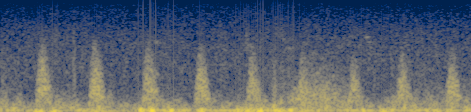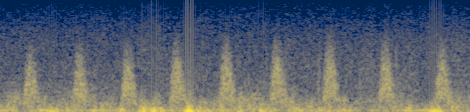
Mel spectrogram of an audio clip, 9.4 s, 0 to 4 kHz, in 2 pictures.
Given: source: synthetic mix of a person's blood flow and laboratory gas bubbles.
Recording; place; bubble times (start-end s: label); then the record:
Doppler ultrasound of blood flow; subclavian vein
no bubbles
From the record:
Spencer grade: 0 (complete lack of bubble signals)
